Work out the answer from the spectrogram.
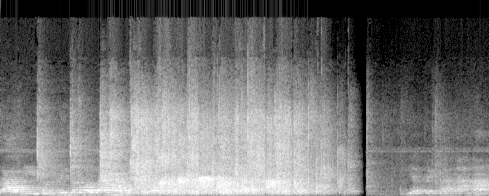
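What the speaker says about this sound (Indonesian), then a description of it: "Seperti tepuk tangan." Students in a classroom clap together in a short burst of sharp, close claps, mixed with voices, then stop abruptly before talking resumes.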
